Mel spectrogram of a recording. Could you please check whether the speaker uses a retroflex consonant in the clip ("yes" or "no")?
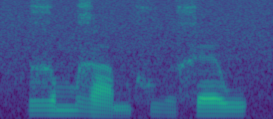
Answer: no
